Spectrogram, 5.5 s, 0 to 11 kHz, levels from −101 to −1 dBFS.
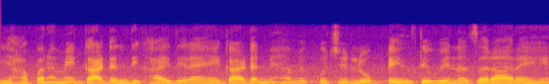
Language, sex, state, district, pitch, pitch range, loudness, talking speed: Hindi, female, Chhattisgarh, Raigarh, 225 Hz, 215-255 Hz, -17 LUFS, 220 wpm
